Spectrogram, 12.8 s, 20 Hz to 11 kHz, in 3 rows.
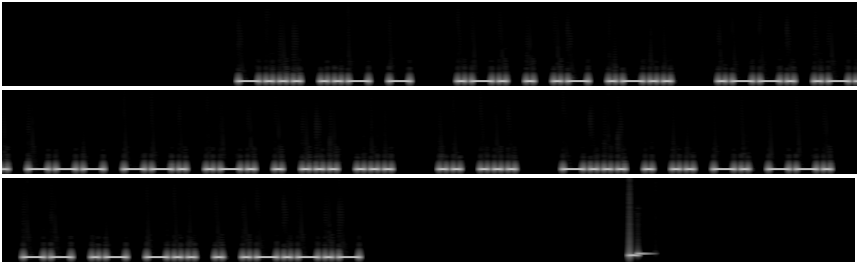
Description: Morse code, heard as a keyed tone, about 34 wpm, 700 Hz. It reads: BUT REAL PROGRESS IS BEING MADE.
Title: Sentences from Top 1400 Words 35wpm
